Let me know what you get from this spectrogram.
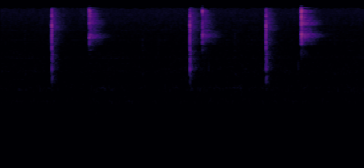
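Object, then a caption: Bar of soap. A small blade cuts lines into the surface of a solid white embossed bar of soap held upright. Seven short, crisp, bright scraping clicks sound at uneven intervals over a faint hiss, each fading almost at once.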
